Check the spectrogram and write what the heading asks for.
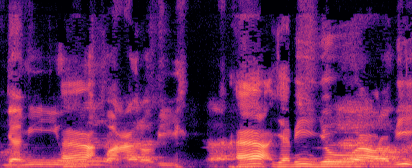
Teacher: membacanya bukan jami, bukan jelas seperti itu, tapi ya hamzah yang kedua itu ditashil. Tashil itu dimudahkan. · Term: hamzah tashil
